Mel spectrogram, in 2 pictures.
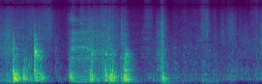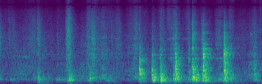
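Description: Small wooden blocks knocking and scraping against a plywood bulkhead as they are pushed and wedged into place. Clusters of knocks come at the start and again near the end, with a scrape of wood on wood about two seconds in and single taps between.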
